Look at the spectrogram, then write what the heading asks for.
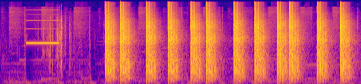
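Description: Pistol gunfire on a USPSA practice stage, a shot timer beep followed by about eleven sharp, loud shots fired in quick bursts and pairs, close to the shooter.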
